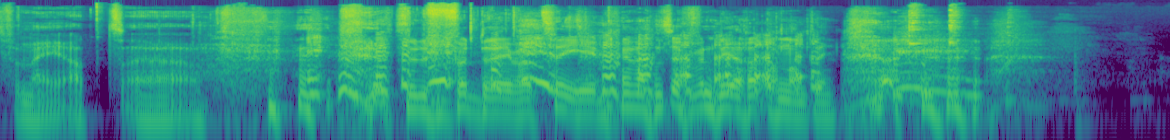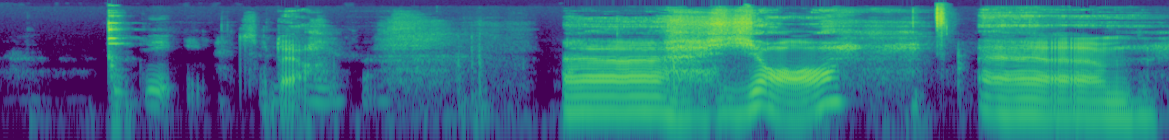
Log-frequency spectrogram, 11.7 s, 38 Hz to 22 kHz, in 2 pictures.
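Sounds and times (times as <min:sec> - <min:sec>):
speech: 0:00.0 - 0:05.3, 0:06.4 - 0:11.6
laughter: 0:01.2 - 0:05.2
glasses of bubbly clinking in a toast: 0:04.3 - 0:05.0, 0:06.4 - 0:06.6.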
